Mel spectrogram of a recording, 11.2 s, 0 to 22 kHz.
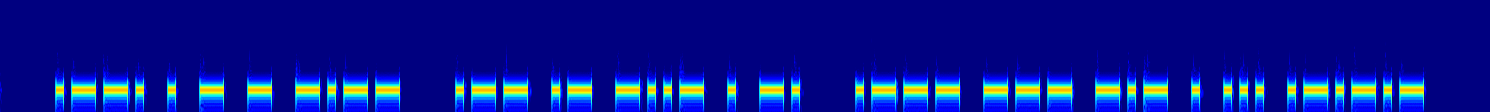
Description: Morse code, heard as a keyed tone, about 20 wpm, 700 Hz. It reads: PETTY WAXEN JOKES.
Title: Pangram Challenge v2 - 20wpm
